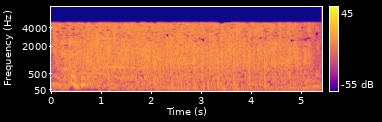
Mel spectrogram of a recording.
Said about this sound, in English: How many of you were here for that? Oh, good number. Good number. The rest of you can clap. Go ahead.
